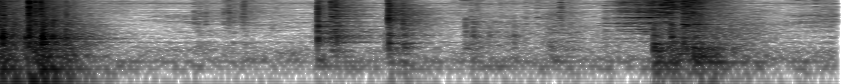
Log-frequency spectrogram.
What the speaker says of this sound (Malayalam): ഇത് നന്നായി ഇളക്കി ചേർത്തെടുക്കാം.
